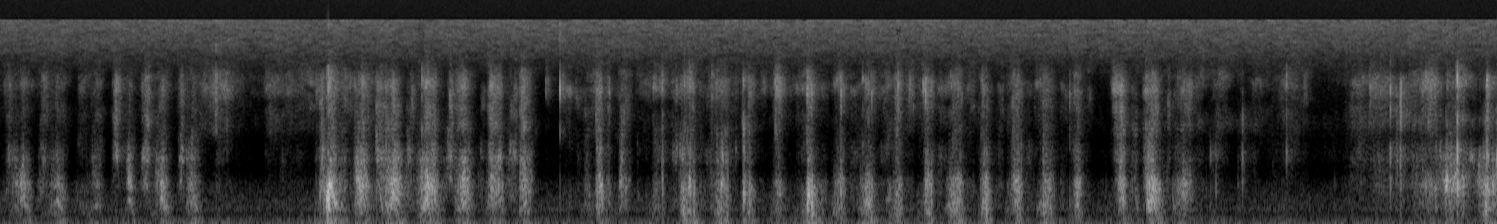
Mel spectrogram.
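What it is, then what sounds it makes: Denim fabric being scratched. Short, dark-painted fingernails and fingertips scratch and rub along the seams and surface of a soft cotton denim garment (jacket or jeans) held up close. The result is a quick, uneven run of soft, raspy, muted strokes, about three per second, with a sharper scrape near the three-second mark. The strokes fade and swell in clusters throughout.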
